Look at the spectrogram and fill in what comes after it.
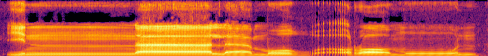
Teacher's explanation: na dibaca panjang, mad tabi'i panjang 2 harokat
